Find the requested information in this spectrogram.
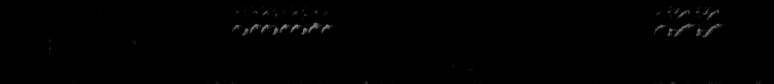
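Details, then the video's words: Pied Triller (mantenan) singing in lively rolling gacor ngeroll style: two bursts of quick, high, rising whistled notes, about ten each, spaced several seconds apart, with faint chirps at the start. "Suara Burung Mantenan Gacor Ngeroll"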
